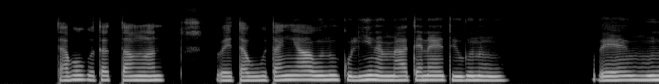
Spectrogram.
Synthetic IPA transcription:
ta˨bu˦ku˨ta˦tːa˦ŋa˦nwe˨ta˨bu˨ku˨ta˦ŋa˦wu˦nu˦ku˨li˦na˨ŋna˨te˦ne˦tju˦ku˦na˨ŋ | be˦mu˦ɲ

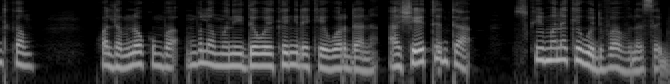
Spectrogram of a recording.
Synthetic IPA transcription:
ndka˦m | kʷa˨ɮa˨m˨na˦ku˦mba̰˨˦m˦bu˦la˨ma˦ni˦da˦wa˦i˦ka˦ŋɡi˦da˨ke˨wa˦ɾda˨na˨a˨ʃe˦ti˦nta˨ | su̥˦ki˦ma˦na˦ke˦we˨dva˦˨vu˨na˦sa˦bḭ˦

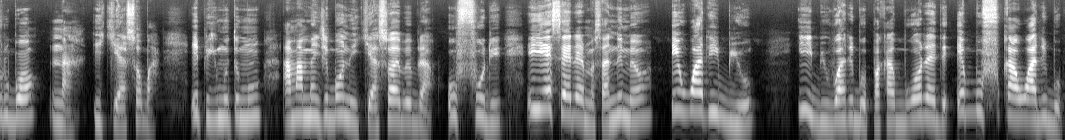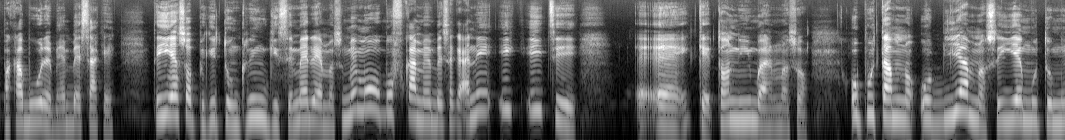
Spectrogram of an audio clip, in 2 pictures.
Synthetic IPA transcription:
fu˦ɾu˦bo˦na˨i˨ki˨a˨so˦ba˨i˦pi˨ki˦mu˦to˦mu˦a̰˨ma˦me˦n˦d͡ʒi˦bo˦na˨i˨ki˨a˨so˦e˦be˦bɾa˨o˦fo˦di˦i˦je˦se˦ɾe˦˨ɾa˨sa˨ne˦me˨˦ | i˦wa˦ɾi˦bi˨o˦ | i˦˨bi˨wa˦ɾi˦bo˨pa˨ka˨bu˦o˦ɾe˦de˨e˦bu˦fu̥˦ka˦wa˦ɾi˦bo˨pa˨ka˨bu˦o˦ɾe˨m˨e˨˦be˦sa˦ke˨ | te˦ɛ˦so˦˨pi˨k̬i˦to˨ŋ˨kɾi˦ŋ˦ɡi˨se˨me˦ɾe˨o˨so˨me˦m˦bu˦fu̥˦ka˦me˨˦be˨sa˦ke˨a̰˨ni˦i˦tḛ˨ | ke˨to˦ni˦ba˨m˨o˨so˨ | o˦pu˦ta˦m˦no˨ʔo˨bi˦a˦m˨no˨sɔ˨i˦je˦mu˦to˦mu˦

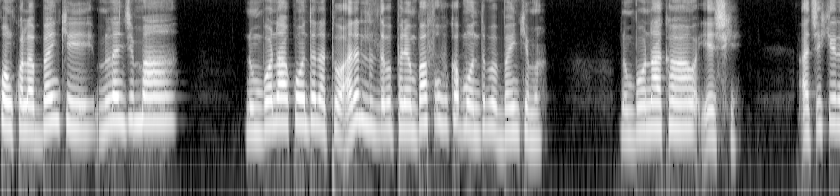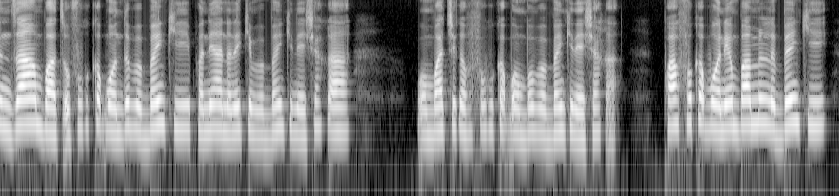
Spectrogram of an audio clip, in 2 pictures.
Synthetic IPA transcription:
kʷa˨ŋkʷa˨la˨ba˦ŋkʲi˨mə˦la˦nd͡ʒi˦ma˦ | nu˨mbo˦na˦ko˦da˦na˨to˨a̰˨na˦ə˨ɬa˨ba˨pa˨n˨a˨m˦bʷa˦fu˦ku˦ka˦ɓo˨du˦ba˨ba˦ŋki˨ma˨ | nu˨mbo˦na˦ka˦je˨ʃki˨ | a˨t͡ʃi˦ki˦ɾi˨nd͡za˦mbʷa˨t͡su˨fu˦ku˦ka˦ɓo˨ndu˦ba˨ba˦ŋki˦pa˨ni˦ja˦na˨ni˦kʲi˨mba˨ba˦ŋkʲi˨na˨ʃa˦ka˨˦ | wʔa˨mbʷa˦t͡ʃi˦ka˨fu˦fu˦ku˦ka˦ɓo˨bʷa˦ba˨ba˦ŋkʲi˨na˨ʃa˦ka̰˨ | pa˦fu˦ka˦ɓo˨n˨a˦m˦bʷa˦mə˦llə˨ba˦ŋki˦

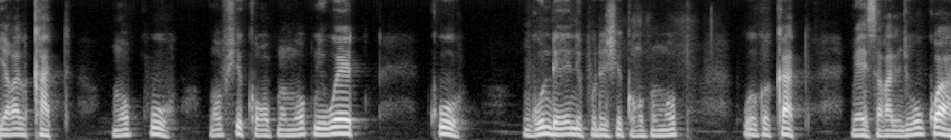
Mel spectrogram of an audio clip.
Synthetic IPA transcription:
ja˦ka˦˨lka˨t̚ | mo˨˦p̚kʰu˦˨ | mo˨˦pʃi˦ko˨ko˨pma˨mo˦pni˧we˦t̚ | kʰu˦˨ | ŋ˨ɡu˨˦nde˨˦ni˧pu˧ta˧ʃi˧ko˨ko˨pmo˨mo˦p̚ | wo˦kə˧ka˦˨t̚ | me˨sa˨ka˨ln˨d͡ʒu˨˦ku˦kʷa˦˨

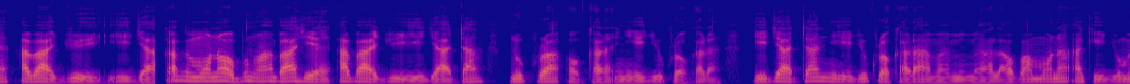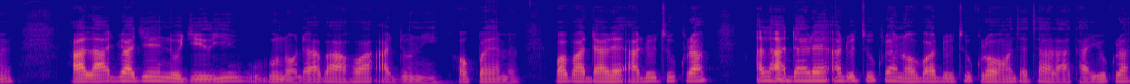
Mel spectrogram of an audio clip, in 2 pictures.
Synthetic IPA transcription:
a˦βa˦˨d͡ʒu˦˨jḛ˨d͡ʒa˨ka̰˦bi˦mɔ˧na˦o˨bu˦nu˨a˨˦ba˨˦ɦi˨˦ɛ˨a˦ba˦˨d͡ʒu˦i˨je˨d͡ʒa˨ta˦ | nu˦ku˦ɾa˦ɔ˨ka˨ɾ̰ni˧je˨d͡ʒi˦u˦ku˦ɾɔ˦˨ka˨ɾa̰˨ | je˨d͡ʒa˦˨ta˦ni˧˨je˨d͡ʒu˦ku˦ɾɔ˨ka̰˧˨ɾa˨˦˨ma˨me˨mɛ˨a˨la˨ɔ˧ba˧mɔ˧na˦ʔa˦ki˧˨d͡ʒo˧mɛ˦ | a˨la˨˦d͡ʒu˦a˦d͡ʒe˦no˨d͡ʒe˨ɾi˦ṵ˨bu˧n˨ɔ˨da˨˦ba˦˨ɦɔ˦a˦ʔa̰˨do˧ni˨ɔ̰˦k͡pɛ˦ɛ˦mɛ˧˨ | wa˦ba˧˨da˧ɾɛ˧ʔa̰˨do˦tu˦kɾa˦ | a̰˨la̰˨da˧ɾɛ˦a̰˨do˦˨tu˦kɾa˦nɔ˨˧˦ba˧do˦˨tu˦kɾɔ˦˨ha˨˦n˦tɛ˦ta˦˨la˨˦ka˨ju˦kɾa˦

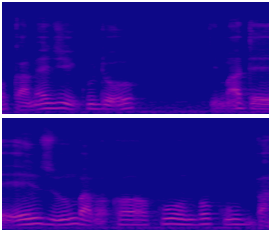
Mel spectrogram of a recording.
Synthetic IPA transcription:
o˨ka˨me˦d͡ʒi˦˨ku˧do˨˦ | ki˨ma̰˦tḛ˨e˨˦n̩˦zu˨˦m̩˦ba˨bɔ̰˨kɔ˧ku˦o˧m˦bo˦ku˦ba˨

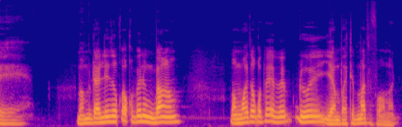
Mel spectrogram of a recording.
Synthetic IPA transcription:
e˨ | ma˨mu˨ta˨li˦zi˦ko˦ku˨pi˦ni˦mɡ͡ba˦ŋa˦mː | a˨m˨wa˦t̬a˦ku˦pe˦be˦ɗo˦i˦ja˨mpa˨ti˨ma˦tu˨fo̰˨ma̰˨n

